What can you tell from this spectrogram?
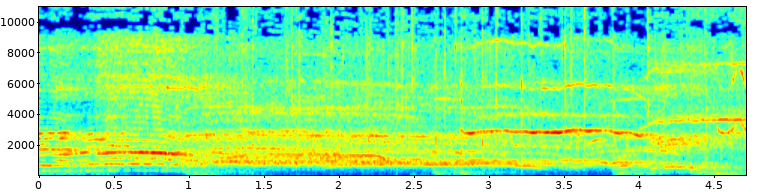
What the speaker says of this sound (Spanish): ¡Aplausos para la reina!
